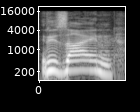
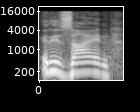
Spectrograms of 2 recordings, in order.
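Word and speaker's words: resign: को क्या दिया है जी से पहले इन रिजाइन तो क्या बोलेंगे रिजाइन तो इसमें जी क्या रहेगा साइंस रहेगा क्या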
